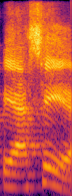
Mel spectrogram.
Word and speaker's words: Piaget: Kayak mobil itu loh, peso itu Piaget itu. Oh gitu ya. Jadi yang benar Piaget ya.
